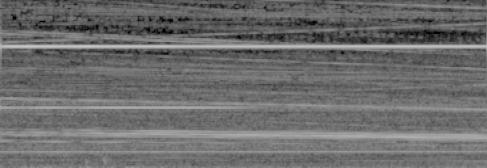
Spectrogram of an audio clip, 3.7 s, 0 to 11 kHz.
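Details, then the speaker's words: LOSI 1/4 Promoto-MX RC motorcycle switched off at the controller with battery connected; steady high-pitched squeal with several shrill tones fading as the ESC brakes the gyro flywheel down quickly, normal behaviour, otherwise it coasts about half an hour. "and this will stop the flywheel way quicker than you're just powering it off and letting it run on quite a high peit squeal I must admit um yeah that's that's really annoying but apparently this is the way if you want the uh flywheel to stop relatively quickly this is how you have to power it off"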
